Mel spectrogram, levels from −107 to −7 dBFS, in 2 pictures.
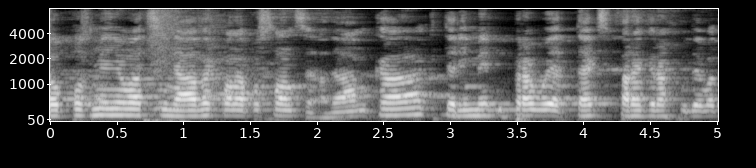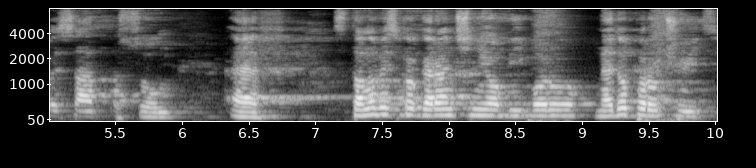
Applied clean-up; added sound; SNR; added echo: classical method WPE with log-MMSE.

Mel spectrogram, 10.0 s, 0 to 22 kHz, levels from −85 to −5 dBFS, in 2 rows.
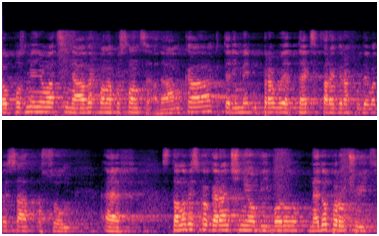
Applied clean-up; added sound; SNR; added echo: none; Breathing; 17 dB; reverberation time 1.8 s.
